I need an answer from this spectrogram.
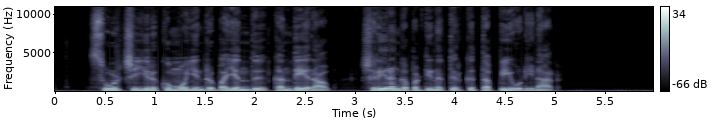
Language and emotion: Tamil, neutral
